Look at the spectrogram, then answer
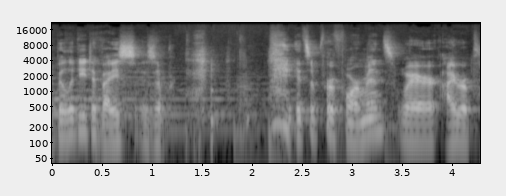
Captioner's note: chuckles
